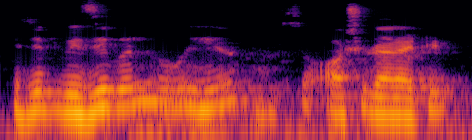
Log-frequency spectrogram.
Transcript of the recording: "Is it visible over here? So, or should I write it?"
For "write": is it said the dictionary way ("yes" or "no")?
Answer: no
